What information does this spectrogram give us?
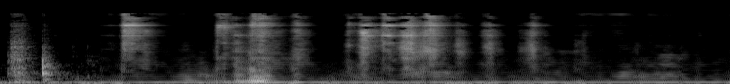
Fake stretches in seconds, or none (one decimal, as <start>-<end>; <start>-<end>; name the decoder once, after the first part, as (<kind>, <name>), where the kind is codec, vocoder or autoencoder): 1.0-7.3 (vocoder, Vocos)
